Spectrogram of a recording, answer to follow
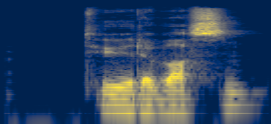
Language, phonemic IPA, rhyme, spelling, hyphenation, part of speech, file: Norwegian Bokmål, /ˈtʉːrəbasːn̩/, -asːn̩, turebassen, tu‧re‧bas‧sen, noun, Nb-turebassen.ogg
- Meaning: definite singular of turebasse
